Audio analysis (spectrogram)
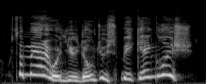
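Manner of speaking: mock disbelief that he can't follow; exasperated guard. Gate guard scoffs at the visitor who didn't understand, mock exasperation.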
